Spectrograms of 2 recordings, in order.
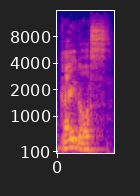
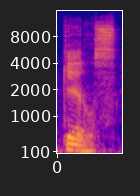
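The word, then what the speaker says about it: καιρός: que você conhece como kairos. A pronúncia é keros. É, a gente tá acostumado a falar kairos, kairos, kairos, inclusive a definir kairos como sendo o tempo de Deus.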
